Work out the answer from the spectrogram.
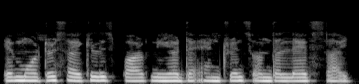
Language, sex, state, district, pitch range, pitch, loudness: English, female, Arunachal Pradesh, Lower Dibang Valley, 165-175 Hz, 165 Hz, -13 LUFS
